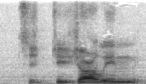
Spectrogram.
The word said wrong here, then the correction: Darjeeling: I don't know if I'm pronouncing that right. – Dejarlene Limited. I'm pretty sure that the girl that's in that movie, I have to... How do you... Okay, so we would look for... How about Darjeeling Unlimited? – How do you say it? – Darjeeling Unlimited? – Darjeeling.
